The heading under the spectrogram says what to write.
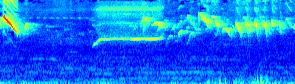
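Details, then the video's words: Oriental white-eye with an unusual, rarely heard song: a sharp falling note, a long flat whistle, then fast high twittering notes. "Pleci Suara ANEH..!!!"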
